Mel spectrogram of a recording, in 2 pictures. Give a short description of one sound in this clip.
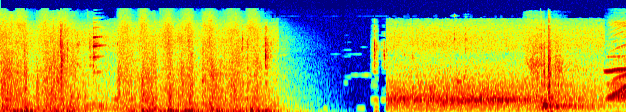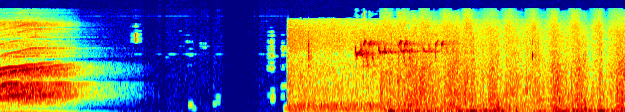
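Footsteps patter softly on sand.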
